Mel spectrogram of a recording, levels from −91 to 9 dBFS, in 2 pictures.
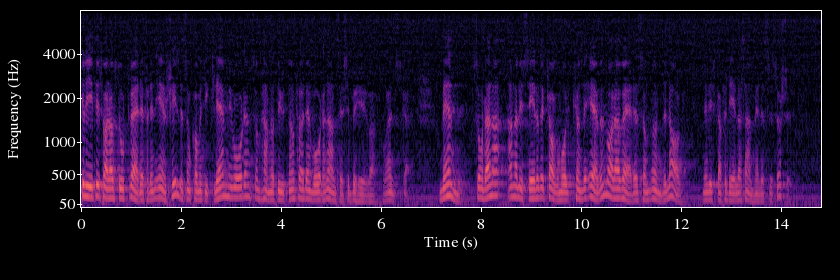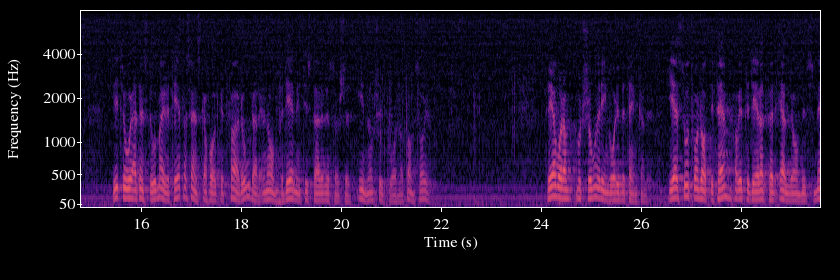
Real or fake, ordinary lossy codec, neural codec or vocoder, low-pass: fake; none; codec, 16 kHz, 16 kbps, FreqCodec, smaller model; none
